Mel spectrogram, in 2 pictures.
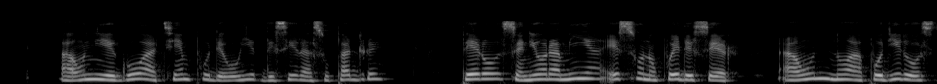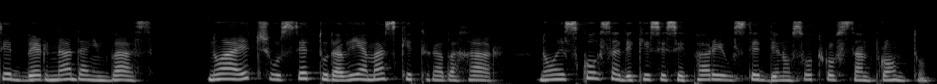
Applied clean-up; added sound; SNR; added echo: none; none; none; none.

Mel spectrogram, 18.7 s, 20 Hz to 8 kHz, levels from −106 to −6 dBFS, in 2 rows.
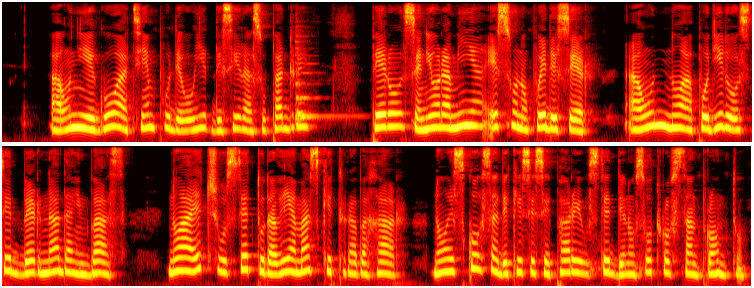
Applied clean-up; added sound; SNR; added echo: none; Bowed string instrument; 13 dB; none.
